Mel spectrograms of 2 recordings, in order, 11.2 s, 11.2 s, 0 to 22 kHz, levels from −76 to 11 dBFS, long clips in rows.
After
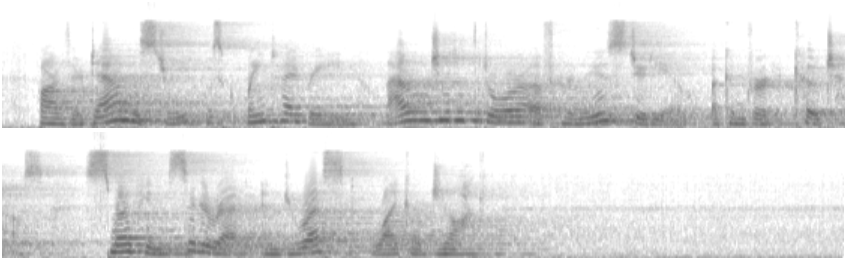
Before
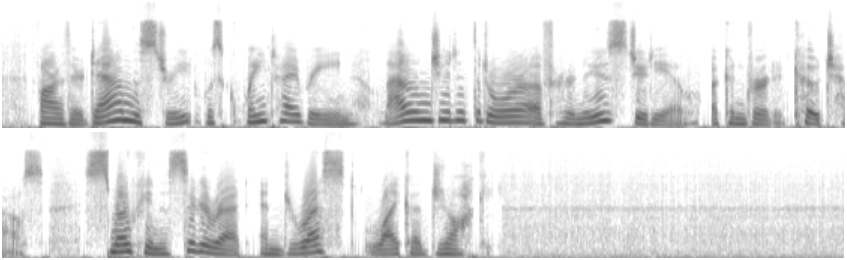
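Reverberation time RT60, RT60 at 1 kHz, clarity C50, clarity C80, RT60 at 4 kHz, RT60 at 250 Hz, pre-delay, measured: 2.7 s, 2.7 s, 5.5 dB, 6.5 dB, 1.9 s, 2.6 s, 7 ms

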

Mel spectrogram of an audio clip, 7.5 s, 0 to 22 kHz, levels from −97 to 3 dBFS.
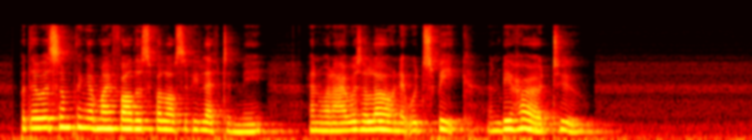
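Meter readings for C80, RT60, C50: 20.5 dB, 0.60 s, 15.5 dB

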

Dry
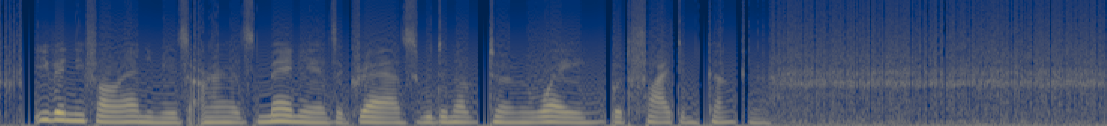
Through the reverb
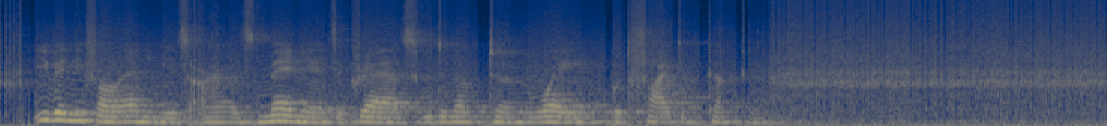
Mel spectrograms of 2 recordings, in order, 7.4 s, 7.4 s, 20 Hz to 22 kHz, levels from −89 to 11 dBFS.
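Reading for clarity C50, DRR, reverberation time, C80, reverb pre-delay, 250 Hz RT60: 8.5 dB, 7.0 dB, 1.1 s, 10.5 dB, 26 ms, 1.4 s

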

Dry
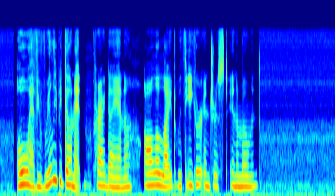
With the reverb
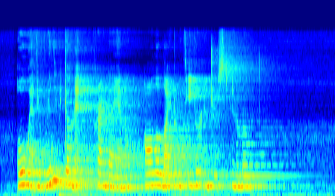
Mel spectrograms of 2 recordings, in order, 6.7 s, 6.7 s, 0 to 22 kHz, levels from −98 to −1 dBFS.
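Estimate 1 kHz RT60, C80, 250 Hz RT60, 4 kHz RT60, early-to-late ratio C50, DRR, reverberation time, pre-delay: 2.9 s, 4.0 dB, 3.0 s, 2.9 s, 3.5 dB, 2.0 dB, 2.9 s, 11 ms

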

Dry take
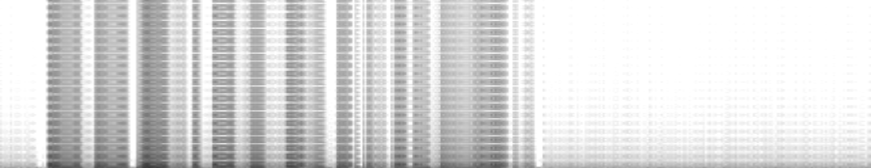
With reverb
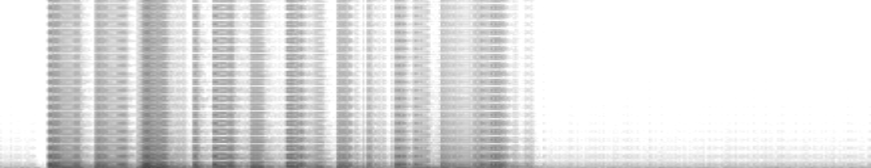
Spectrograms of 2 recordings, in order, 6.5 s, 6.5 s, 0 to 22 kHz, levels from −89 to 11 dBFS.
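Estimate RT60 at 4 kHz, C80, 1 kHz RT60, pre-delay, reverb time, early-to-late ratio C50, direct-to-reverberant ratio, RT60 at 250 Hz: 0.35 s, 22.5 dB, 0.45 s, 4 ms, 0.45 s, 17.5 dB, 11.0 dB, 0.75 s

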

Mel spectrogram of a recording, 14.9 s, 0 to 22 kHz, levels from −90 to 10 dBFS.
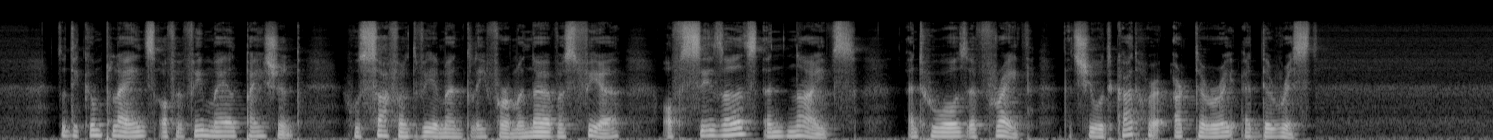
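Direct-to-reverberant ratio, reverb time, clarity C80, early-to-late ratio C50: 9.0 dB, 0.50 s, 19.0 dB, 15.0 dB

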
